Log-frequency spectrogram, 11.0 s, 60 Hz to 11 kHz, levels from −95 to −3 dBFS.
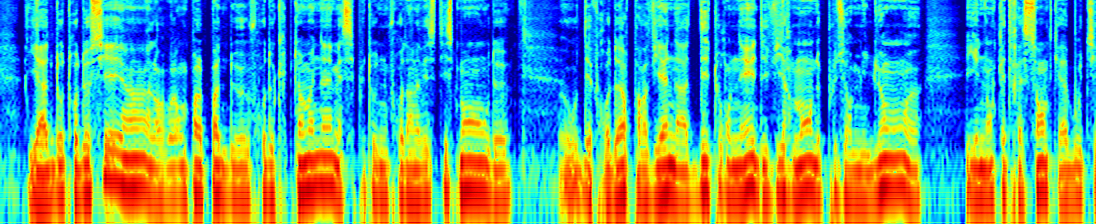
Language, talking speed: French, 240 wpm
